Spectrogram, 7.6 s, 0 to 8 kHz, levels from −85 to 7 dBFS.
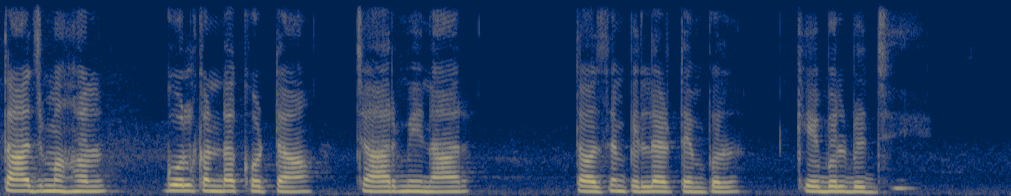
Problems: none marked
